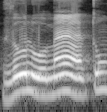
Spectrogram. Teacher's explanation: Padahal idgham bi gunnah, idgham masukkan bi gunnah dengan gunnah. Gunnah itu artinya khayshum, masuk hidung. Maka zulumatu, wajib masuk hidung.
